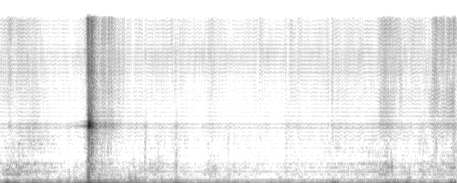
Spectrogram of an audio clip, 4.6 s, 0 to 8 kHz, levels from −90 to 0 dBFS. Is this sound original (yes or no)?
no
